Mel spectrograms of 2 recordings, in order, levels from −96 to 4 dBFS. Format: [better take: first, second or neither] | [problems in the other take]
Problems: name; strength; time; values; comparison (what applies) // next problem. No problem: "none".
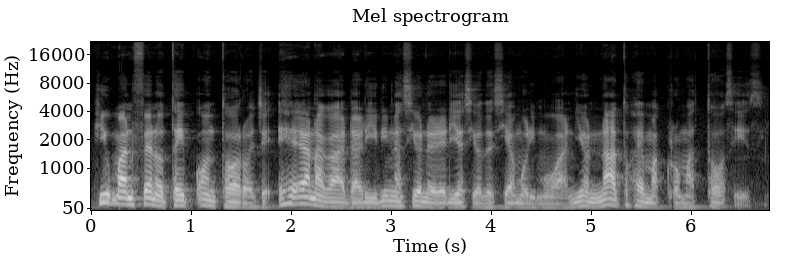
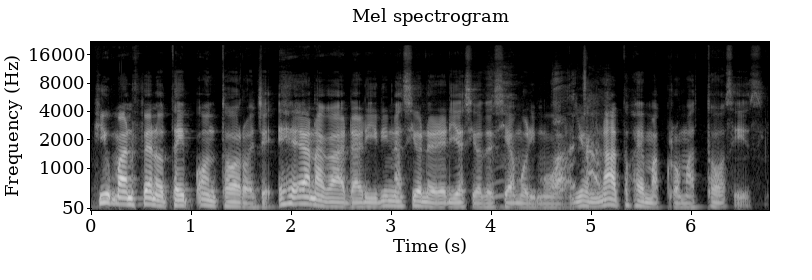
first | noise reduction (neural mask model RNNoise)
